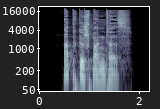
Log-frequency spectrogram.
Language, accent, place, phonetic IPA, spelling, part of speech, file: German, Germany, Berlin, [ˈapɡəˌʃpantəs], abgespanntes, adjective, De-abgespanntes.ogg
- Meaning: strong/mixed nominative/accusative neuter singular of abgespannt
